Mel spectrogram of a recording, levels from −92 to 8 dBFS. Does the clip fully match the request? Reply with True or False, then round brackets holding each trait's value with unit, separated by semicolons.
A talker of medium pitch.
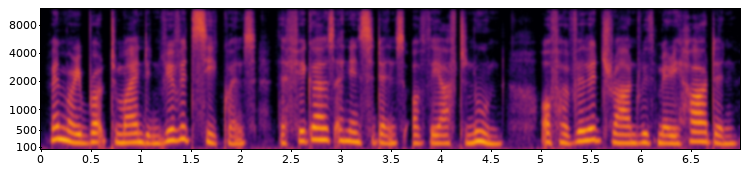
False (215 Hz)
